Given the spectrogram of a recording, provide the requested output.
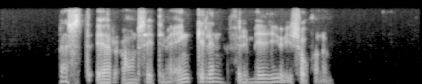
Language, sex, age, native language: Icelandic, male, 20-29, Icelandic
